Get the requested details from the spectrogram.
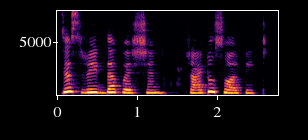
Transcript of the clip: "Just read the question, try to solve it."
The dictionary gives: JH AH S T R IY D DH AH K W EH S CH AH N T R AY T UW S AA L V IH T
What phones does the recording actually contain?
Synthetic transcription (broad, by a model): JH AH S T R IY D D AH K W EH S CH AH N T R AY T UW S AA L F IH T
